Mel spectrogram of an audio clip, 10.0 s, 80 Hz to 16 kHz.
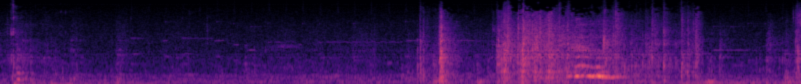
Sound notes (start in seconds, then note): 0.2 chip crunch; 6.2 bag crinkling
